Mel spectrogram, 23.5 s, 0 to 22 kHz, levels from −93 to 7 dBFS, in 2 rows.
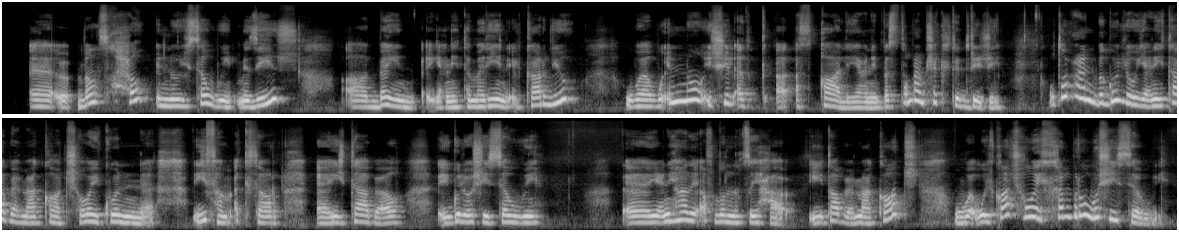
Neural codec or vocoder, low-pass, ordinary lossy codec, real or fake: vocoder, 44.1 kHz, 128 mel bands, Pupu-Vocoder; 19.8 kHz; none; fake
